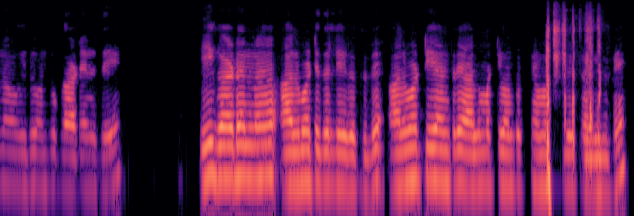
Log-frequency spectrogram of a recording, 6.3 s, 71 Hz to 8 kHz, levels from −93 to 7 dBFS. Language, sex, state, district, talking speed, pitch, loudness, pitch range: Kannada, male, Karnataka, Bijapur, 160 wpm, 145 Hz, -24 LUFS, 140-155 Hz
